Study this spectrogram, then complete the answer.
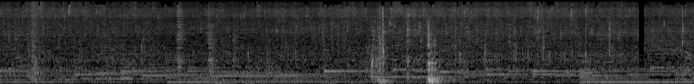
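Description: Roti heats in a pan, giving off a steady, close sizzle with faint crackling and a few brief clatters of handling and no talk.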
